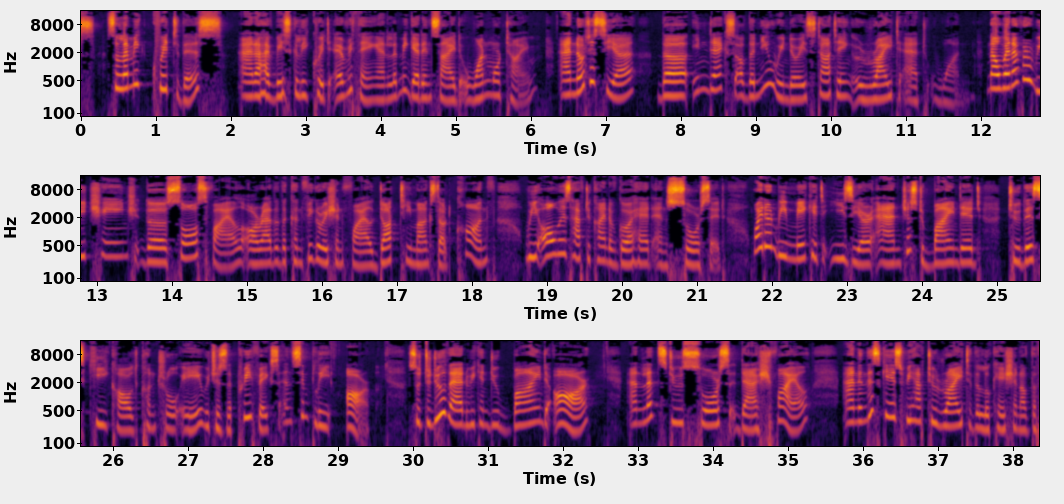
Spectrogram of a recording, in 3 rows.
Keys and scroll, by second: 1.0 ctrl+c, 2.0 Return, 2.0 typing, 3.7-5.1 typing, 5.7 Return, 7.9 F1, 9.8 F1, 10.5 typing, 14.4 super+Tab, 16.8 F1, 23.0 Return, 23.3 Return, 29.8-36.4 typing, 37.9-38.3 typing.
